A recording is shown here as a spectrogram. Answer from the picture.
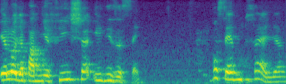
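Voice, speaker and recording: Lively intonation runs through this voice. The speaker is a woman. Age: 60s. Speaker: panel guest on online talk show. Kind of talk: personal testimony in panel discussion.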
